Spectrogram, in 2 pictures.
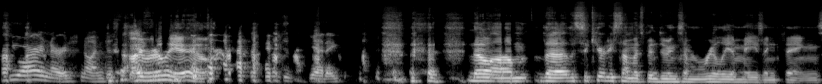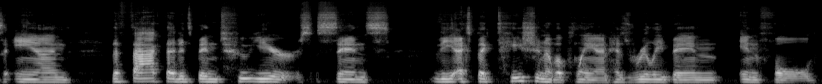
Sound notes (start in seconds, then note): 0.8 both laugh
